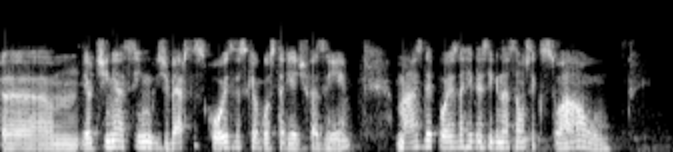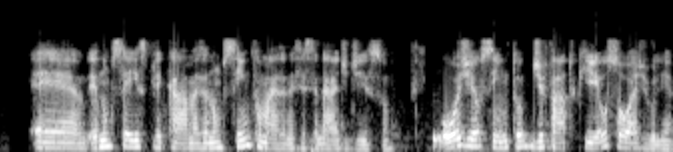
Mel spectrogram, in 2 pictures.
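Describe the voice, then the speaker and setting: This woman has a very deep, low voice. She talks at a fairly slow pace with ordinary pitch variation. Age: 20s. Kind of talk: interview testimony.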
